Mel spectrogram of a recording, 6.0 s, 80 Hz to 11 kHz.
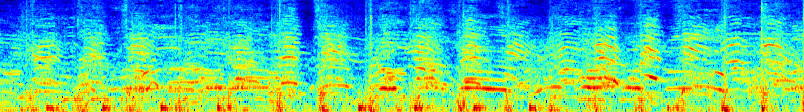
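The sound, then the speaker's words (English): A large protest crowd of mostly union workers in Detroit in 2019, during the arrest of Rashida Tlaib, shouts and chants together, many voices overlapping in loud, rhythmic bursts with brief dips between calls, sustained throughout. “That's Detroit Free Press footage of Tlaib, surrounded by mostly black union workers in Detroit and being arrested during a protest in 2019.”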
